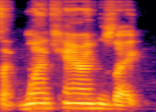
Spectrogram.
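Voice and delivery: ordinary talk, nothing marked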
